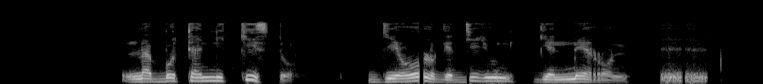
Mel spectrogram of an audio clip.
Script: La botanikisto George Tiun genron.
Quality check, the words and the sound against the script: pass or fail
fail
